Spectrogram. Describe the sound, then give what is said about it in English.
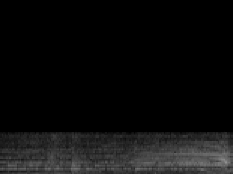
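Cows in a field moo in long, low, drawn-out calls that overlap and carry on for the whole stretch, fairly loud, with a faint outdoor rumble underneath and no one speaking. “I can picture now being in this field, a river in the background, and I don't know, about a dozen cows grazing the grass, and they sort of start coming towards me and nudging me and pushing me out of the way.”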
